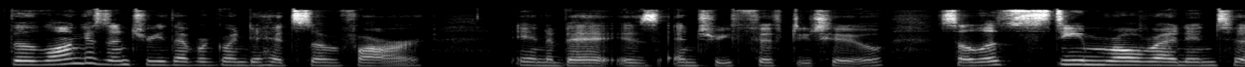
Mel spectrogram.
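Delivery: usual speaking voice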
